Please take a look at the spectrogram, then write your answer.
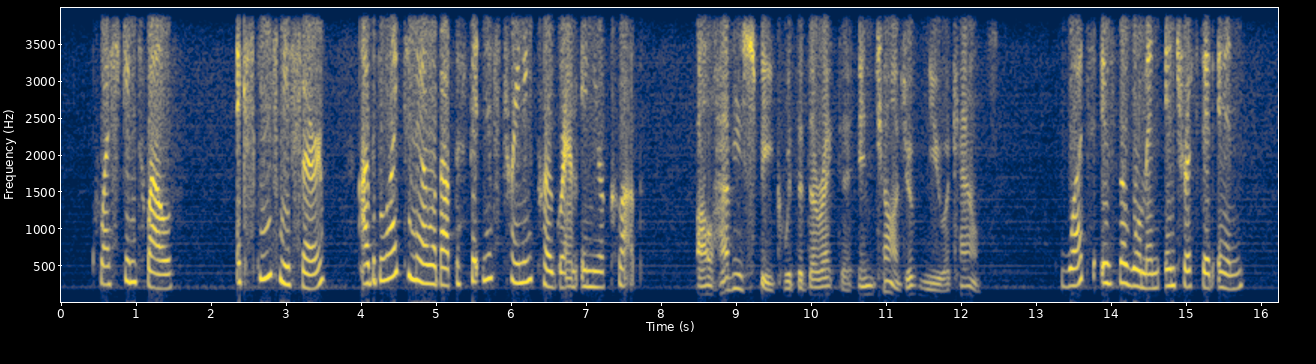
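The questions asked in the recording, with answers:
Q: What is the woman interested in?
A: The club's fitness training program.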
